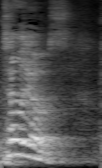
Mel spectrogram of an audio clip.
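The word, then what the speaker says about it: Teleos (τέλειος): I'll tell you how to pronounce it. Teleos.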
